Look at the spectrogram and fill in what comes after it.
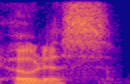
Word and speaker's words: Odys: I just kept saying ODYS, and then someone told me, you could just say Otis, which so that's shorter.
